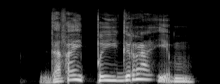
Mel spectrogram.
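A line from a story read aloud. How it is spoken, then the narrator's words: Giggling. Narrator (Russian): хихикнула она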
